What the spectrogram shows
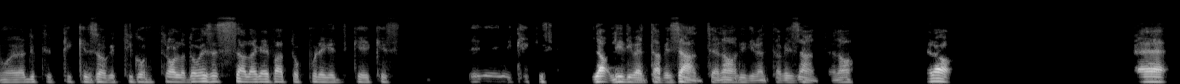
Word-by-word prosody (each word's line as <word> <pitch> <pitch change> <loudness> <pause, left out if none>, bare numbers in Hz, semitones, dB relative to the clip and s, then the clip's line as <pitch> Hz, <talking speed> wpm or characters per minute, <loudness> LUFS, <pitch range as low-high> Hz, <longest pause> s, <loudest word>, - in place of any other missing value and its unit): mua 110 0 -5
di 115 +2 -5
d 110 -2 -16
che 120 - -14
che 120 - -6
so, 115 +2 -2
che 105 -1 -8
ti 120 - -12
controlla: 110 0 -2
"Dove 135 +5 +1
sei 130 0 0
stata, 120 -1 -1
che 125 - -1
hai 125 - +1
fatto?" 120 -3 -3
Oppure 120 -4 -5
che 110 0 -4
d 100 0 -20
che 110 -2 -6
che - - -9
s - - -19 0.7
ehm, 390 -1 -11
che - - -14
che - - -11
s - - -16 0.4
no, 130 0 +9
lì 120 +4 +2
diventa 110 -4 0
pesante. 105 -1 +1
No, 105 -1 0
lì 110 - -6
diventa 100 +1 -8
pesante, 100 -2 -6
no? 110 +2 -4 0.7
Però - - +7 1.8
Eh. 120 -1 +6
110 Hz, 185 wpm, -23 LUFS, 105-120 Hz, 1.8 s, no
